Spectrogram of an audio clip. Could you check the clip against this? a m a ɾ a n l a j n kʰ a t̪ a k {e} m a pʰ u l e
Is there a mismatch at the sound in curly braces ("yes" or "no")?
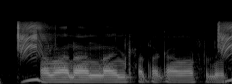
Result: yes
